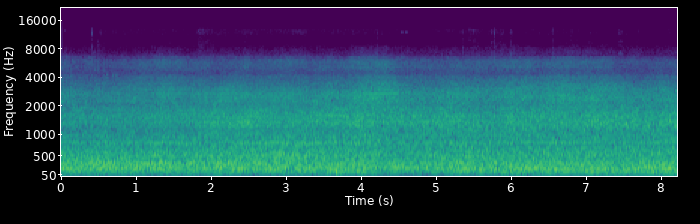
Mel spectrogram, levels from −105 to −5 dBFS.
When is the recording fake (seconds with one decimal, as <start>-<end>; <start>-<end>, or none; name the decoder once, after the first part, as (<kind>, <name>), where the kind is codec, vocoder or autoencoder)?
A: 0.7-3.3 (vocoder, Vocos)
